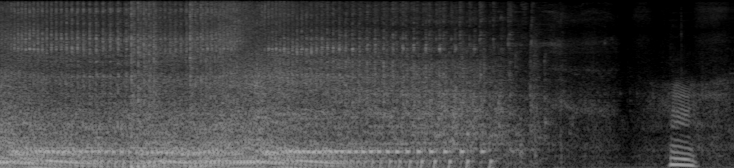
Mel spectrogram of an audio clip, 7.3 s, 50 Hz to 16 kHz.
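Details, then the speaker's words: Homelite 2500 W generator: the engine catches on starting fluid and runs evenly for about five seconds, then fades and dies once the fluid burns off; the fuel pump is not feeding. "This pump is just bad. Let's see here. This is supposed to be pliable. It's hard as a rock. That's not going to be moving anything."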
